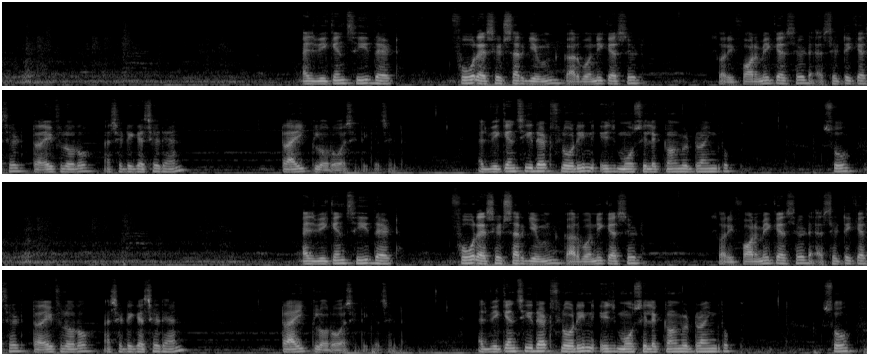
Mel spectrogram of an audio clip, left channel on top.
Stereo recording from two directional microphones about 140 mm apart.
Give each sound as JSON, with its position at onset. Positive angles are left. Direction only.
{"t": 3.0, "sound": "speech", "side_deg": -10}
{"t": 11.4, "sound": "speech", "side_deg": -15}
